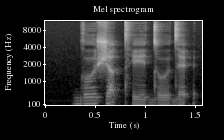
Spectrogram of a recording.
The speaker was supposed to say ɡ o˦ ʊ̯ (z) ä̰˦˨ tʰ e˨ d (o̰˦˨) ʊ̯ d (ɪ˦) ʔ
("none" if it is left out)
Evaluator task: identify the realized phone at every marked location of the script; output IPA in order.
ʃ, o˨, ɛ˦

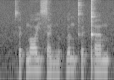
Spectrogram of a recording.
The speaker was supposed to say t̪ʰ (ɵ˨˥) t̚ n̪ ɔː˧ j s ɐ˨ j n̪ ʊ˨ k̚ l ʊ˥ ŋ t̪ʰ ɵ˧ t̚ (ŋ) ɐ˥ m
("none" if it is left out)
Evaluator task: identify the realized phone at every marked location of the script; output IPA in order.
ɵ˨, kʰ

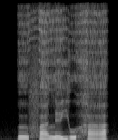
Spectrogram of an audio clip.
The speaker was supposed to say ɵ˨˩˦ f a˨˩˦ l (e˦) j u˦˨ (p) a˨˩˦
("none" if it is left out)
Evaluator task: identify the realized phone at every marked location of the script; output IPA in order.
e˨˥, h

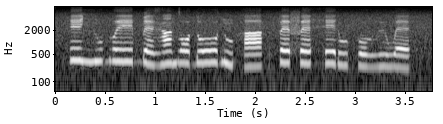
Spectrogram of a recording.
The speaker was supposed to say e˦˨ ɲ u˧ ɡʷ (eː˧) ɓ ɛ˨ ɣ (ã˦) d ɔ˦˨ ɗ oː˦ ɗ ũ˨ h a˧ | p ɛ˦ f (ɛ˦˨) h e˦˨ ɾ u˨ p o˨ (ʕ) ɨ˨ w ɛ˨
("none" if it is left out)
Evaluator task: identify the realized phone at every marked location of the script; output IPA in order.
eː˧, ã˦, ɛ˦, ɣ

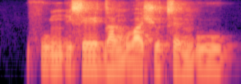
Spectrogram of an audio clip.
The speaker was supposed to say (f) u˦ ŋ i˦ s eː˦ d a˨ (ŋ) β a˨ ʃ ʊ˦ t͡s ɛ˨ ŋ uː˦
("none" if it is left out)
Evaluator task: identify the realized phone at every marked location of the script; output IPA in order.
f, ŋ

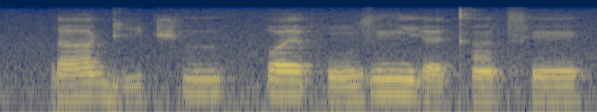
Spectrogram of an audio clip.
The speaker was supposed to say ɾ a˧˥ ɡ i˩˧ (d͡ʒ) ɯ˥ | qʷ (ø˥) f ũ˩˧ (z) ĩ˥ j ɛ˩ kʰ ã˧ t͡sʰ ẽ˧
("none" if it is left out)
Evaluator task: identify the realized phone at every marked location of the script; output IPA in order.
t͡ʃʰ, ɛ˥, z

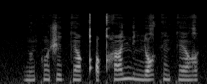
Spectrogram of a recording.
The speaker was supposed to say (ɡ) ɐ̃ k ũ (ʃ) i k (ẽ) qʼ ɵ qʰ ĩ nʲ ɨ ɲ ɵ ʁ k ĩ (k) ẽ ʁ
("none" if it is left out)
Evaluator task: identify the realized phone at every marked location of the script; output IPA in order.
ɡ, ʃ, ẽ, k

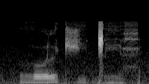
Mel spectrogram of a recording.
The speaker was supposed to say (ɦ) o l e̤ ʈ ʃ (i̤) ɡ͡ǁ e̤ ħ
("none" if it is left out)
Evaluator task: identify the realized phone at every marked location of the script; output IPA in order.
ɦ, i̤

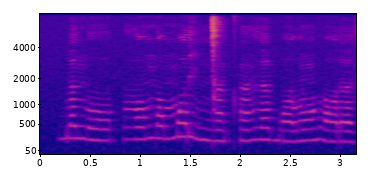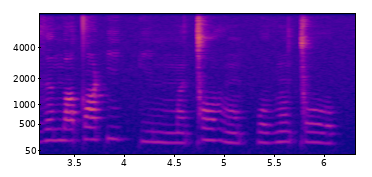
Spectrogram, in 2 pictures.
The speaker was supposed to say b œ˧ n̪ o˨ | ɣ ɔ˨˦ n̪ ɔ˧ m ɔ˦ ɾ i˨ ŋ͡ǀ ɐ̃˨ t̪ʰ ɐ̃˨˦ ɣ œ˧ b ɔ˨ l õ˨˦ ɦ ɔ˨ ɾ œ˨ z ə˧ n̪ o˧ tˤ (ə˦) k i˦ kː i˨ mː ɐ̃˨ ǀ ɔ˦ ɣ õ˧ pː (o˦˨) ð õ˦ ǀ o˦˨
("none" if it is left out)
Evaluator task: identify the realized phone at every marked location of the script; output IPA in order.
œ˦, o˧

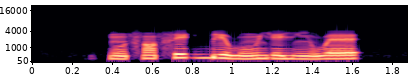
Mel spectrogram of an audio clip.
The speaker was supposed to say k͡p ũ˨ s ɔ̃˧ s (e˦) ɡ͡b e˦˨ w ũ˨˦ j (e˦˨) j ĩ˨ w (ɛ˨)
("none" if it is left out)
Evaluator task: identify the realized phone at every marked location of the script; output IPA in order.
e˦, e˧, ɛ˧

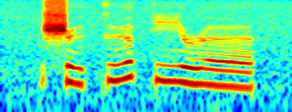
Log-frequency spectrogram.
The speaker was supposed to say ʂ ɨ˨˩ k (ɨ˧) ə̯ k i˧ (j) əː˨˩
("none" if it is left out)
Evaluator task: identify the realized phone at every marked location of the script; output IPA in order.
ɨ˧˥, ɹ

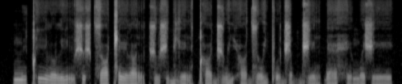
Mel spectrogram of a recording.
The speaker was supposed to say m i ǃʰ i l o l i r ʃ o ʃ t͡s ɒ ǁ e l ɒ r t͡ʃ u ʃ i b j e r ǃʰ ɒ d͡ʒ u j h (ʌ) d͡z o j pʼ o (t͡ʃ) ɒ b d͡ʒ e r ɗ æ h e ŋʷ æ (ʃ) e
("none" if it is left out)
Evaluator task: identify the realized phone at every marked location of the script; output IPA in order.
ɒ, d͡ʒ, ʃ

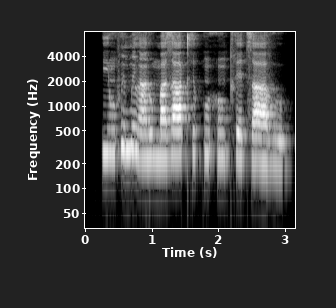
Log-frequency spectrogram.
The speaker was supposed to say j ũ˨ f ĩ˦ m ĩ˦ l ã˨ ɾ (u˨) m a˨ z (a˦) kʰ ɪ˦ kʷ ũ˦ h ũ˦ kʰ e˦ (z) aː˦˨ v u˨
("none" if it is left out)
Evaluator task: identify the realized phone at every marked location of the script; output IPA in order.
u˨, aː˦, t͡s

